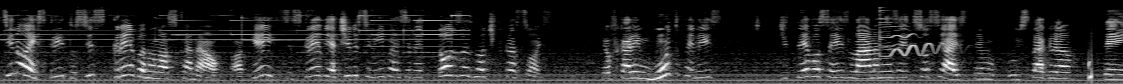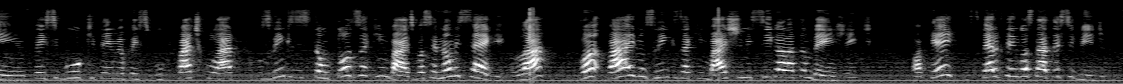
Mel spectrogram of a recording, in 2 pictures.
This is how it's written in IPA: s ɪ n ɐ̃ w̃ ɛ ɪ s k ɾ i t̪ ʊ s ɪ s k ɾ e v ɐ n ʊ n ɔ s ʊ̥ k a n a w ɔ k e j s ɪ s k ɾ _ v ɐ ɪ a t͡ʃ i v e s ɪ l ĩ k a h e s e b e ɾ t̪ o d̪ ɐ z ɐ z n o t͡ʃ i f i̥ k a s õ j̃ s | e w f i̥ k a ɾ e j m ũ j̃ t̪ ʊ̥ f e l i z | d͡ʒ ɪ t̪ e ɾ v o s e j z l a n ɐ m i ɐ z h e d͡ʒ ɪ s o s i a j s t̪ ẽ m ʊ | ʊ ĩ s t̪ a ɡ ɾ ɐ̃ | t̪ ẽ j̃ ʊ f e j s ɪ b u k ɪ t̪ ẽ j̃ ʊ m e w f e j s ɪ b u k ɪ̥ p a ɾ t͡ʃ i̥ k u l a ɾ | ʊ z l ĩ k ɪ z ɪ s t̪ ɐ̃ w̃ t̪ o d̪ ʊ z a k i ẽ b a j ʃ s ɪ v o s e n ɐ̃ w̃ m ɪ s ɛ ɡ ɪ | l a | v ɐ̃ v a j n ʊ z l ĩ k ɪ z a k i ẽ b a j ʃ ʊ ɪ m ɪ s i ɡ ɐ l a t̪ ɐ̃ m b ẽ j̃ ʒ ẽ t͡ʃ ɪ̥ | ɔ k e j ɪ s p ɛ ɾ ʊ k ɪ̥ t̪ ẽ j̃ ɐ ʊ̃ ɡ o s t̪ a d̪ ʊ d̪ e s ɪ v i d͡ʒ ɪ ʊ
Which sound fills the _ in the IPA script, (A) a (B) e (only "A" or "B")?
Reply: B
